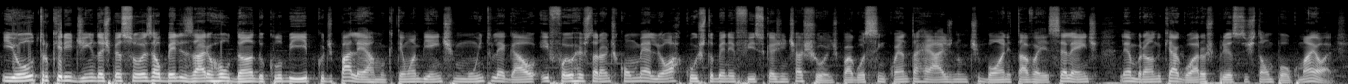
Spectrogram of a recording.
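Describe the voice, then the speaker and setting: A man's voice: mid-range voice, brisk, hardly any pauses. A man narrating a travel vlog, giving casual, upbeat restaurant recommendations. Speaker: travel vlogger.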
